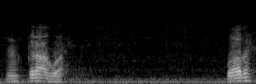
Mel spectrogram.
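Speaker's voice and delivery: ordinary talk, nothing marked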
